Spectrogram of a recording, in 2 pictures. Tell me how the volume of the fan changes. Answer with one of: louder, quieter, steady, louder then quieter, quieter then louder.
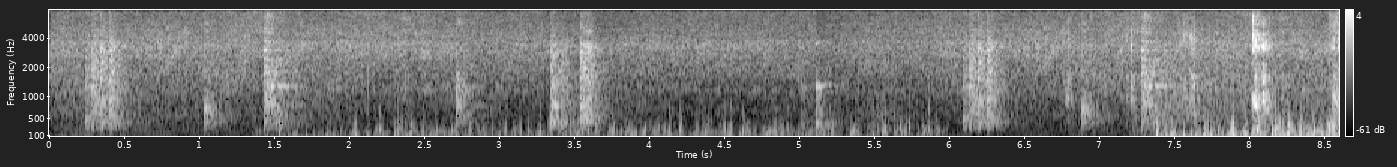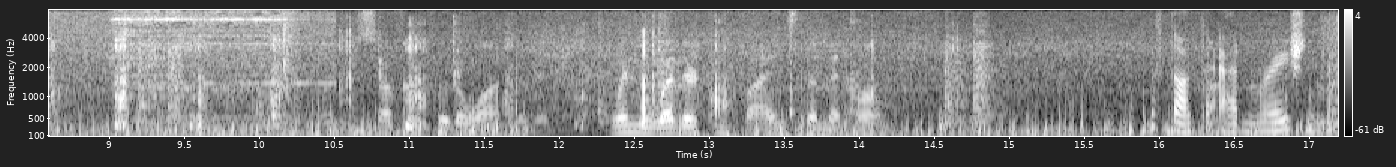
louder.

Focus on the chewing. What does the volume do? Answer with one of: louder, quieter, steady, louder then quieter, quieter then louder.
louder then quieter.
